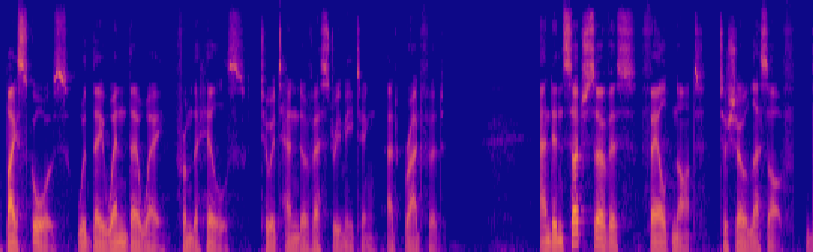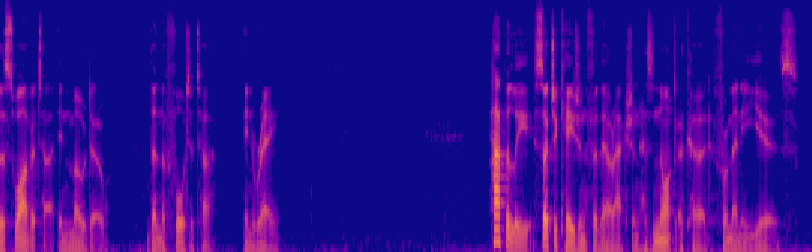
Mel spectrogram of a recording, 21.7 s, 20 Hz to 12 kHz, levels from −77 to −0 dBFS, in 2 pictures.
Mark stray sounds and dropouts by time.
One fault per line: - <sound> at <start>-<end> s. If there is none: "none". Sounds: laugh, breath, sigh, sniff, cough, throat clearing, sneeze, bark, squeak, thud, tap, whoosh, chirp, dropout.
none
